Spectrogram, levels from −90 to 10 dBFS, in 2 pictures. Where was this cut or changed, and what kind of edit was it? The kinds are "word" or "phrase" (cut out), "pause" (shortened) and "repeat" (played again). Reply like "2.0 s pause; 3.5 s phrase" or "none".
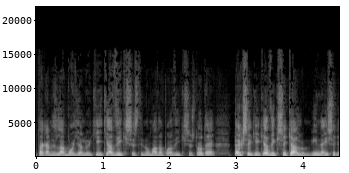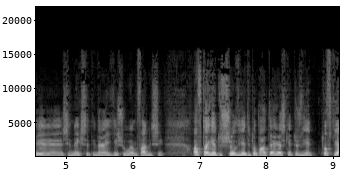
none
